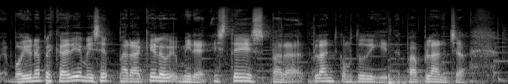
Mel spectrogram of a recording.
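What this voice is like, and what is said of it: Noticeable regional Spanish accent. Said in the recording (Spanish): “el acento mío me delata”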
